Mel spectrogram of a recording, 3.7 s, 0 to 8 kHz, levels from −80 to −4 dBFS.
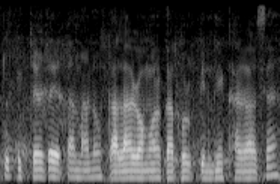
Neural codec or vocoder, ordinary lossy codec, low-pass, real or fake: codec, 24 kHz, 3 kbps, HILCodec; none; 7.2 kHz; fake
